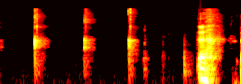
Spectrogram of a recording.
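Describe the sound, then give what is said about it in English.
A voice imitates a pickleball bouncing with three crisp, evenly spaced mouth pops, then a longer, louder burst. “That's the pickleball sound for anybody that's listening that might not have been. That's the sound of the pickleball bouncing.”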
